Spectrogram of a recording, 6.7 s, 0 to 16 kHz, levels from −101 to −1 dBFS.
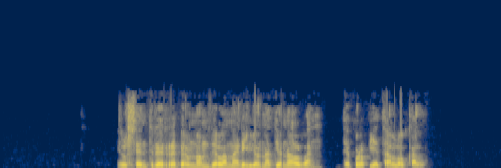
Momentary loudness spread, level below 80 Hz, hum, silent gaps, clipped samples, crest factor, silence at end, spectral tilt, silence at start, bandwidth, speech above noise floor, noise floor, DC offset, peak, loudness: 7 LU; -54 dBFS; none; none; under 0.1%; 18 dB; 1.05 s; -5 dB/octave; 1.55 s; 7.4 kHz; over 74 dB; under -90 dBFS; under 0.1%; -2 dBFS; -17 LUFS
